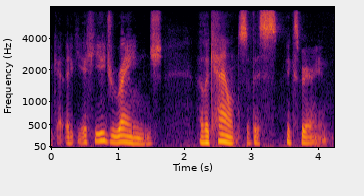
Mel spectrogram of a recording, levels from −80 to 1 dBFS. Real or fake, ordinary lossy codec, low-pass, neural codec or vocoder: fake; MP3, 64 kbps; 7.2 kHz; codec, 16 kHz in and 24 kHz out, 0.6 kbps, FocalCodec, streaming, 2048 codes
